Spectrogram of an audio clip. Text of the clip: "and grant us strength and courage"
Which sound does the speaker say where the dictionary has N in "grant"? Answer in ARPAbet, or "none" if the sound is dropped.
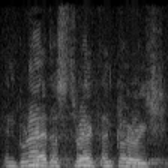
none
